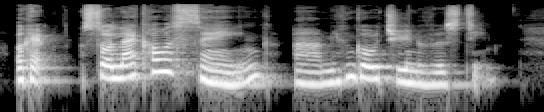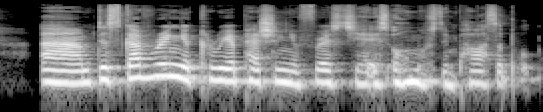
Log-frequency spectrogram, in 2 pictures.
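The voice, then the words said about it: Congested voice with a cold. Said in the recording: “I've got a bit of a cold.”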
